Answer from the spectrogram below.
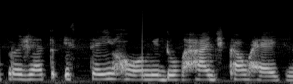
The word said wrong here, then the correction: Radiohead: Não sei se eu falei certo, gente, mas tá ok. – Radiohead. – Em uma atitude... É, Radiohead. Isso aí.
